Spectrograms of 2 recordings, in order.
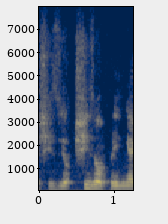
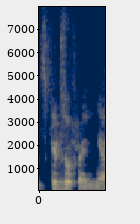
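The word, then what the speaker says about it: schizophrenia: بھی، جس کو ہم عام زبان میں شیزوفرینیا کہتے ہیں، جس کی करेक्ट प्रोनाउंसिएशन स्किज़ोफ्रेनिया है।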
